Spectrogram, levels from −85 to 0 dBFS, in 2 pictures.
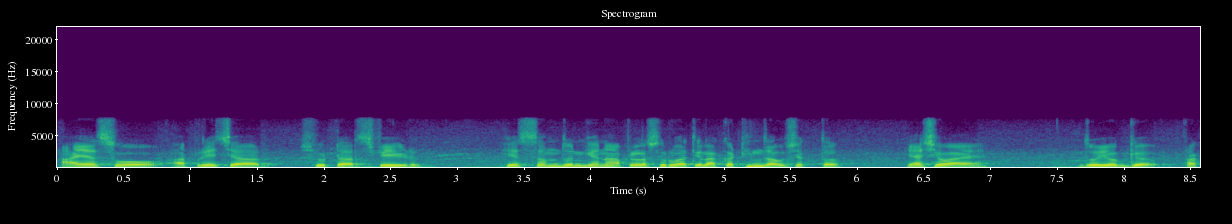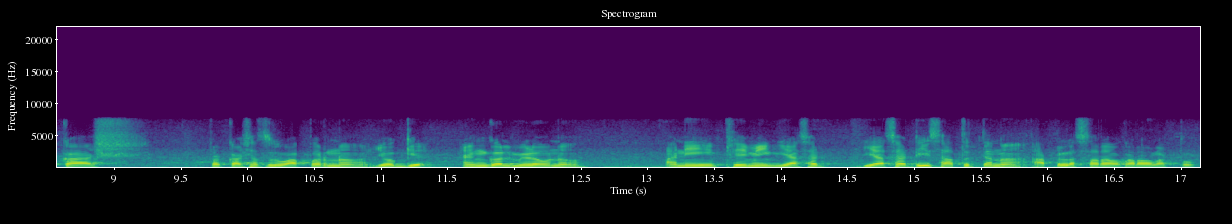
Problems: constant background noise, background conversations at intervals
